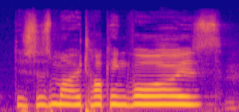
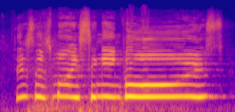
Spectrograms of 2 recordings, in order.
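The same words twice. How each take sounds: First: Very low, level monotone; deep, evenly intoned demonstration voice; talking voice. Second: Sung, intone it like a voice teacher's demo; ringing sustained monotone chant; singing voice. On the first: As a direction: drop far down and hold one deep note. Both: Shown as a demonstration.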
